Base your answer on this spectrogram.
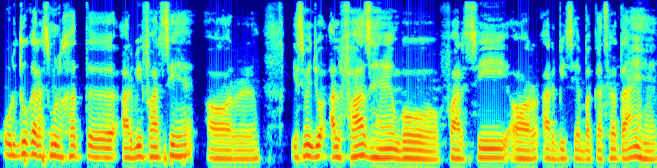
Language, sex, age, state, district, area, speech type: Urdu, male, 30-45, Delhi, South Delhi, urban, spontaneous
